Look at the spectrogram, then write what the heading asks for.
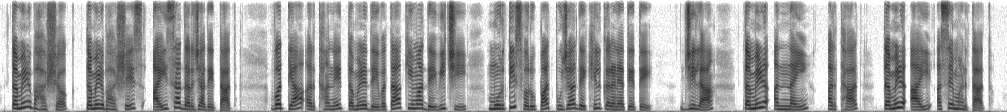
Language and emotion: Marathi, neutral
